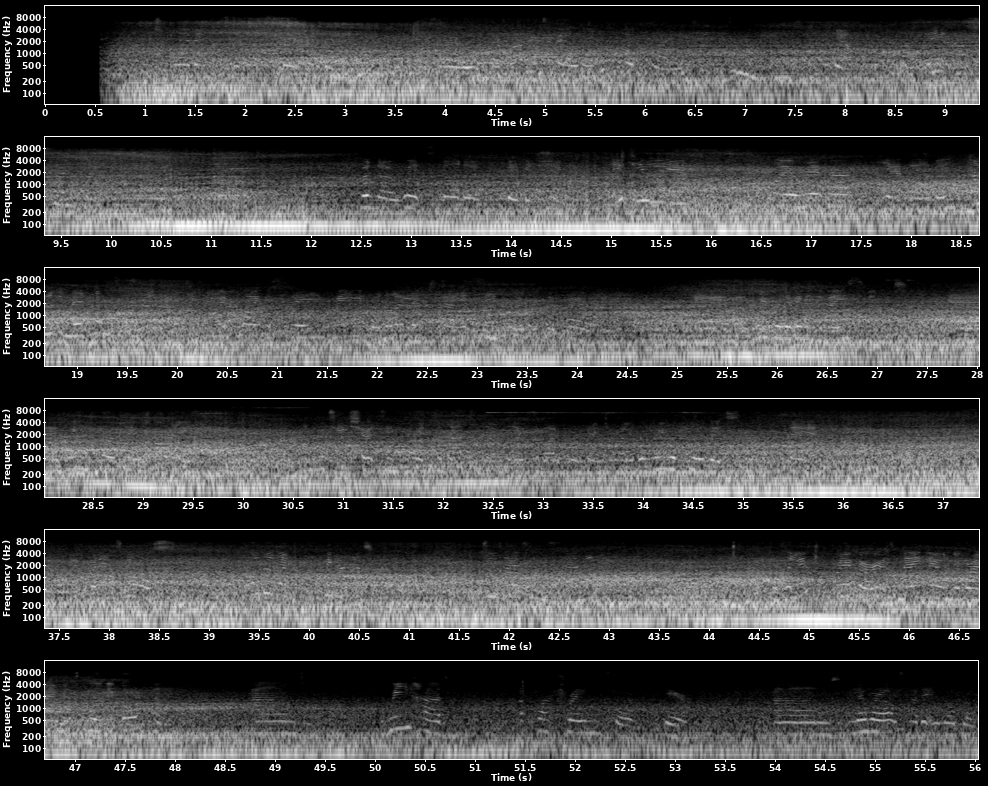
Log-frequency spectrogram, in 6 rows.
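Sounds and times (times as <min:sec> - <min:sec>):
cars driving past: 0:00.6 - 0:56.0
heavy vehicle engine drone: 0:00.6 - 0:56.0
road traffic: 0:00.6 - 0:56.0.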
